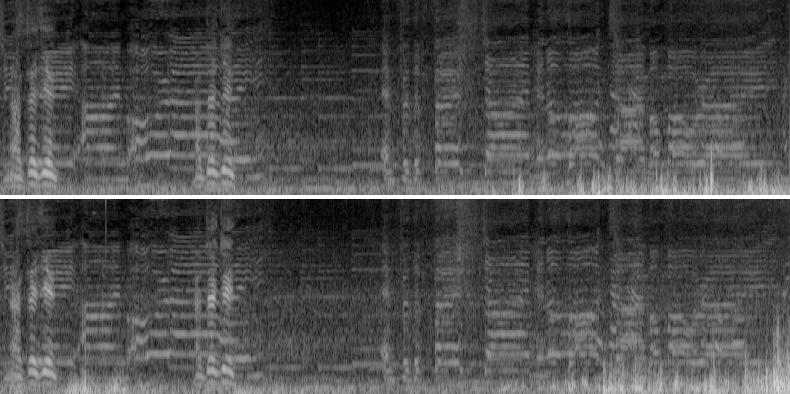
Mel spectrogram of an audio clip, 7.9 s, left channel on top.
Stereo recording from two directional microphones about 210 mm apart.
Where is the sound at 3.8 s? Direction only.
Centre (ahead or behind).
